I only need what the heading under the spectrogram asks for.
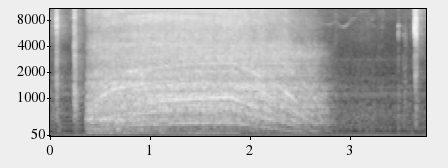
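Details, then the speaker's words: Breville Barista Express espresso machine's built-in burr grinder grinding about 18 g of coffee: a steady grinding roar with a thin high-pitched whine on top for about two seconds. The owner thinks the whine is normal. "do you did you know that high pitched sound i think that's normal"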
